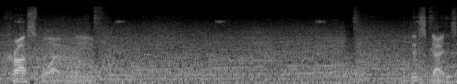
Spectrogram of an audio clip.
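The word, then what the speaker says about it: X-Bow: a crossbow KTM crossbow it's spelled X by the way but pronounce it crossbow I believe this guy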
